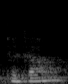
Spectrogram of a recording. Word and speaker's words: cacao: Cacao. The cacao. How do I say? Cocoa is how we say cocoa bean, but in Spanish it's cacao.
